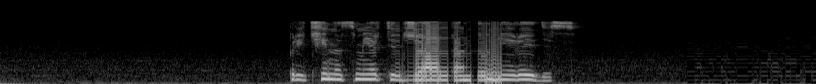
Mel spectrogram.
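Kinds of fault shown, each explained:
Robotic sound from repeated short buffers: the speech turns into a stiff, metallic buzz pitched at 200 Hz, first from about 3.96 to 5.01 s and again from 6.88 s to the end. That pitch is what you'd get if the playback were likely starved of fresh audio and kept looping the last 5 ms chunk, so most of the real signal gets skipped. The buzz still loosely tracks the speech through the light mSBC headset graininess.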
